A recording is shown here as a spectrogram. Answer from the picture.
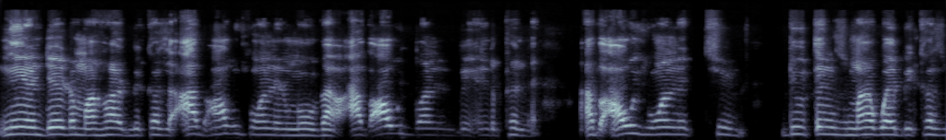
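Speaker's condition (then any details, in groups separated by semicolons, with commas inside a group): Cerebral palsy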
